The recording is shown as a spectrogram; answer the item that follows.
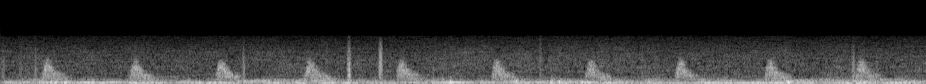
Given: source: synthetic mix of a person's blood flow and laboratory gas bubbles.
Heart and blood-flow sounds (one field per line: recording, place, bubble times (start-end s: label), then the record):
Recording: Doppler ultrasound of blood flow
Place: subclavian vein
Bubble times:
no bubbles
From the record:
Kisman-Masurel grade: 000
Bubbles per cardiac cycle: 0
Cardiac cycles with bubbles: 0%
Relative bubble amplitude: no bubbles discernible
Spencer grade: 0 (complete lack of bubble signals)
